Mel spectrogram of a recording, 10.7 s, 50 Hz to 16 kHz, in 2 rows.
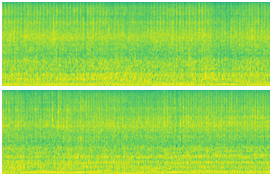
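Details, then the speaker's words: Twin-turbo 427 V8 on the dyno, running loud and deep with a choppy, uneven beat under the rumble. The misfire comes from failed ignition coils, four found bad with three failing in a row, cause unknown. "we don't know why three coils failed in a row but it's fine now unless those coils all were already on the way out"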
